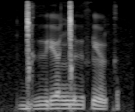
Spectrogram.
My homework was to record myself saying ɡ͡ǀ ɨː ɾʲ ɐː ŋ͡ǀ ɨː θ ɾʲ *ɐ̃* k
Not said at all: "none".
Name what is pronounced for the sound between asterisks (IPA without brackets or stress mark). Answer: ɐ̃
